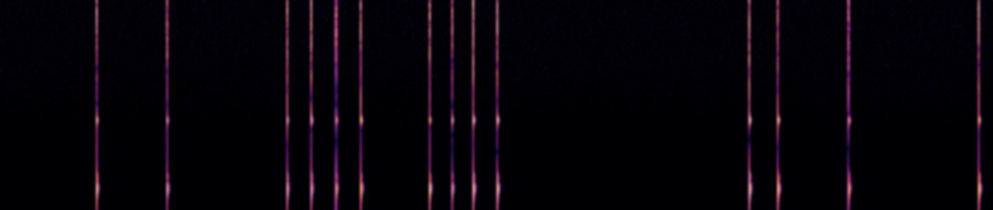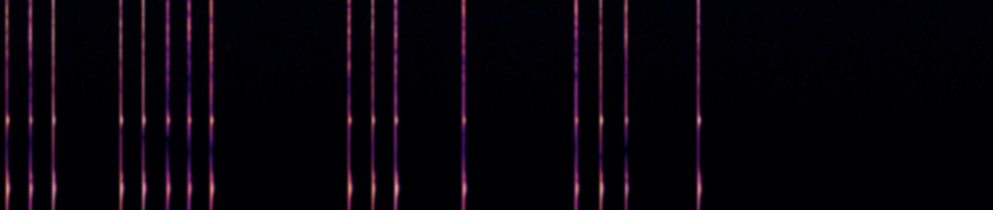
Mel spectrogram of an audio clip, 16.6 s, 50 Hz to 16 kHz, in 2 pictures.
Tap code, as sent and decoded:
1-1 4-4 / 2-1 4-5 3-1 3-1
AT FULL

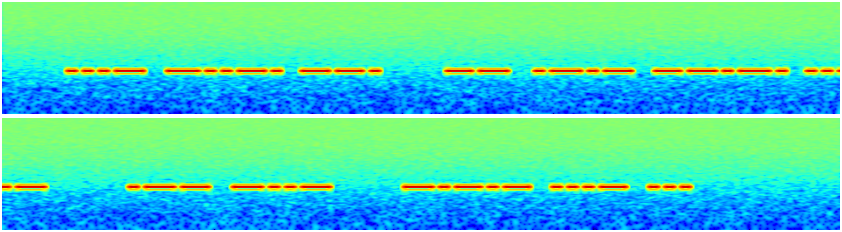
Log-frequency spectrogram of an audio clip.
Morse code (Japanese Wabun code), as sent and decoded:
...- -..-. --. / -- .-.- --.-. ...- / .-- -..- / -.-.- ...- ...
クモリ ヨロシク ヤマ サクラ

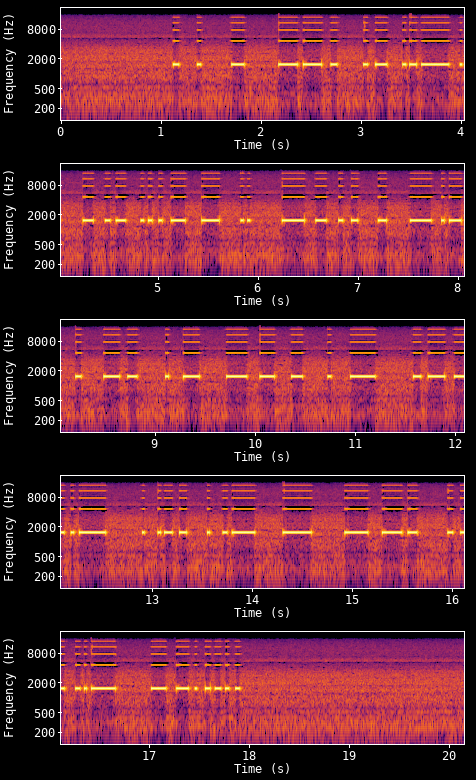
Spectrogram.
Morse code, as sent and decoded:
none

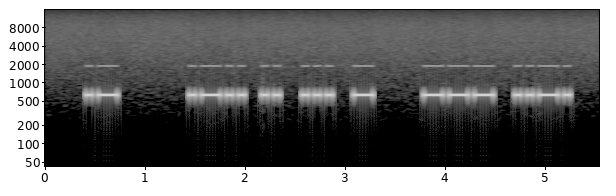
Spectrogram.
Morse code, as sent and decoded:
.- / .-.. .. ... - / --- ..-.
A LIST OF

